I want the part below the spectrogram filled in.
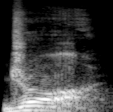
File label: Draw, PvP Announcer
